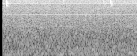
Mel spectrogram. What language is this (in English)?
Spanish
